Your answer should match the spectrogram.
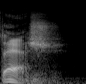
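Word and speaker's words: Æ: And, of course, what you just heard was the guy telling Joe Rogan on a podcast that really AE is pronounced Ash, while crediting his girlfriend for coming up with the bulk of the moniker.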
